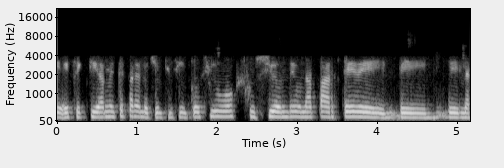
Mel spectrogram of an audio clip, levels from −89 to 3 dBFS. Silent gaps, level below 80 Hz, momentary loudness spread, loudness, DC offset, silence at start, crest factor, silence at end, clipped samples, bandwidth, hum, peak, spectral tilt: none; -62 dBFS; 7 LU; -18 LUFS; under 0.1%; 0 s; 14 dB; 0 s; under 0.1%; 4.1 kHz; none; -4 dBFS; -10.5 dB/octave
